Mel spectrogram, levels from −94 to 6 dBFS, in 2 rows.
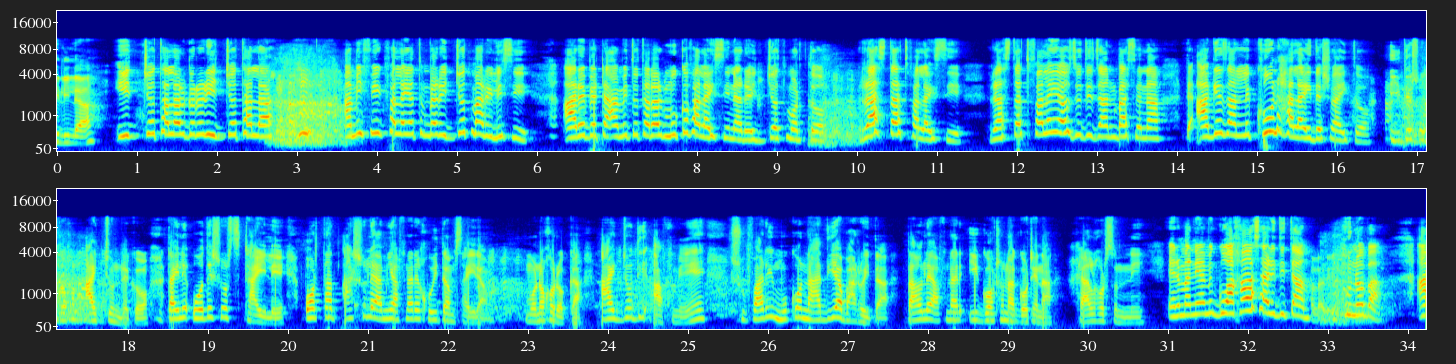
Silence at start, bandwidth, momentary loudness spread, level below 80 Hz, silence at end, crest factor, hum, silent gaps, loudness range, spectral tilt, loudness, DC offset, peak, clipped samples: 0 s; 11 kHz; 12 LU; -70 dBFS; 0 s; 22 dB; none; none; 8 LU; -1 dB/octave; -24 LUFS; under 0.1%; -4 dBFS; under 0.1%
